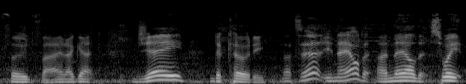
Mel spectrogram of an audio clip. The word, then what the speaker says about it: Ducote: championships the ultimate food fight I got Jay doot that's it you nailed it I nailed it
